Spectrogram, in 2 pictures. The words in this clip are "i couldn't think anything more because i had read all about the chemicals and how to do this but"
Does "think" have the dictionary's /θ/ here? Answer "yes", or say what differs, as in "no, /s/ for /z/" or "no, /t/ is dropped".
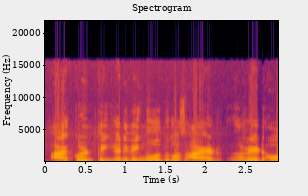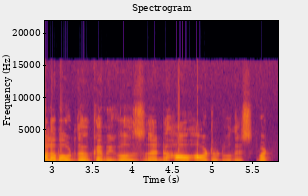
no, /t/ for /θ/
